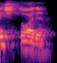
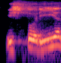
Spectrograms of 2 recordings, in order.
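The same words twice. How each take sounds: First: História said his-TÓ-ria with open o; stress on TÓ. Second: Historia said his-to-RI-a; stress on RI. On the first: Teacher contrasting noun and verb, história stressed on TÓ. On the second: Teacher contrasting verb and noun, historia stressed on RI. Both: Shown as a demonstration. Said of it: "historia não é história".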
